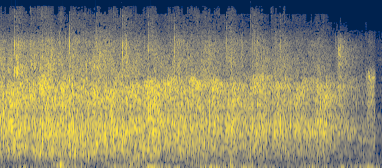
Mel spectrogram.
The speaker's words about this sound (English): so shall we give them a clap? Thank you very much.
